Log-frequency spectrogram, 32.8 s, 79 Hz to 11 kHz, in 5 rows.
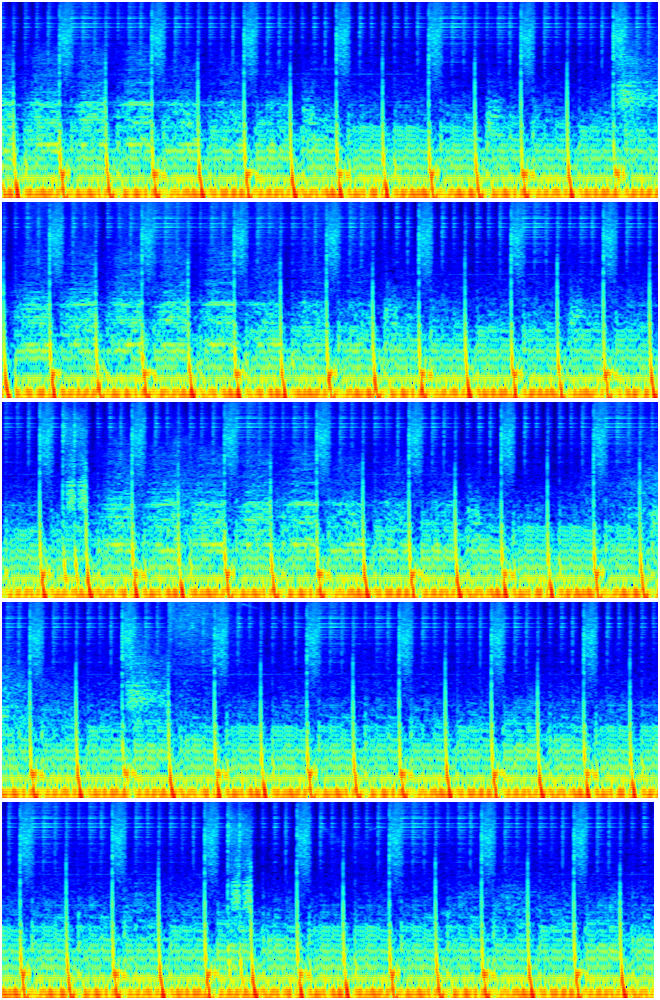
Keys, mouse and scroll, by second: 3.5 space, 10.2 ctrl+alt+z, 11.0 space, 12.2 ctrl+=, 17.0 ctrl+=, 20.3 ctrl+=, 20.4 space, 23.3 ctrl+alt+z, 23.8 ctrl+alt+z, 24.3 ctrl+alt+z, 25.1 space, 27.0 space, 30.0 ctrl+alt+z.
